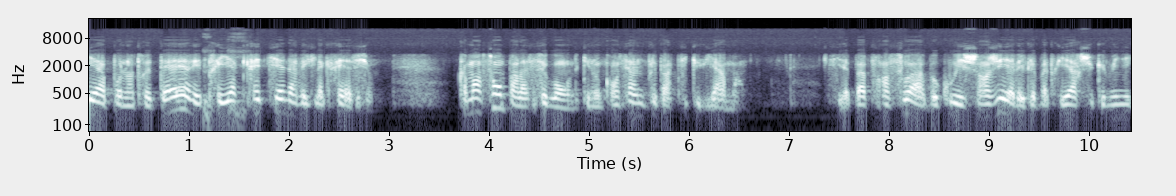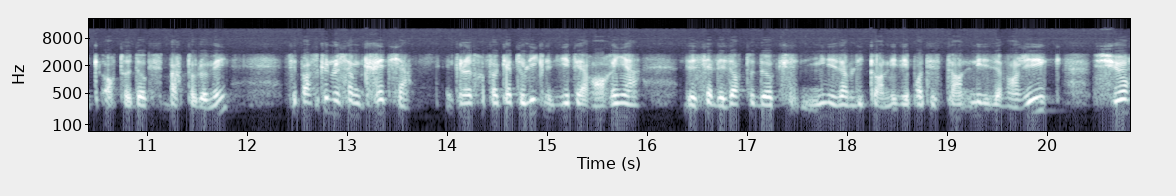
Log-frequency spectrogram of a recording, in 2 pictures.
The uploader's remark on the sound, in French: invité par téléphone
